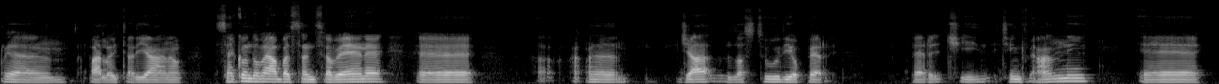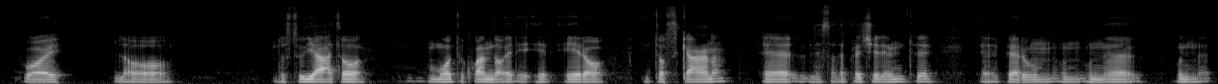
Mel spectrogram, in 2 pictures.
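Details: Adult Hungarian man talking in Italian as a second language, studied for about five years, with audible word repetitions; finding: stuttering.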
